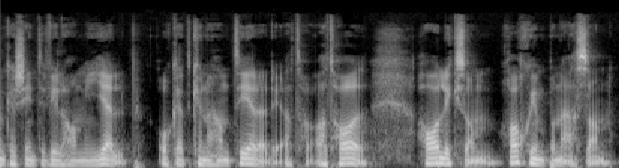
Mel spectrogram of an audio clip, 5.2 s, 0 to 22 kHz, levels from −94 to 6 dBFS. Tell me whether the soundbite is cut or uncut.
uncut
